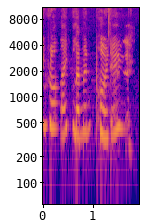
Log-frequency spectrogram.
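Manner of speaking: in a whisper. Voicing a character speaking to Moon Wizard: whispering.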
